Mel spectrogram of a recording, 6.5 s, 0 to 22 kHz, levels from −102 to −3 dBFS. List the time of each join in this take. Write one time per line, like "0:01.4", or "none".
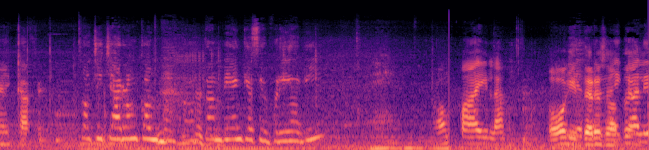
0:00.8
0:04.5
